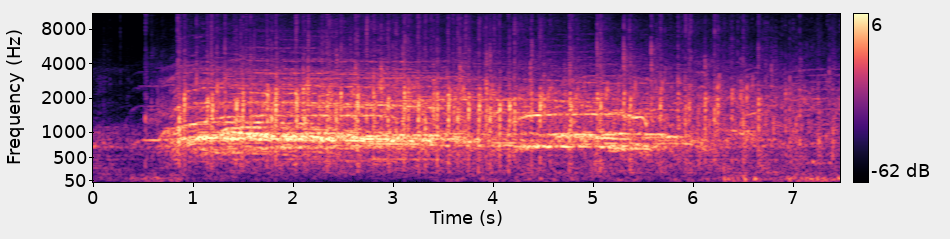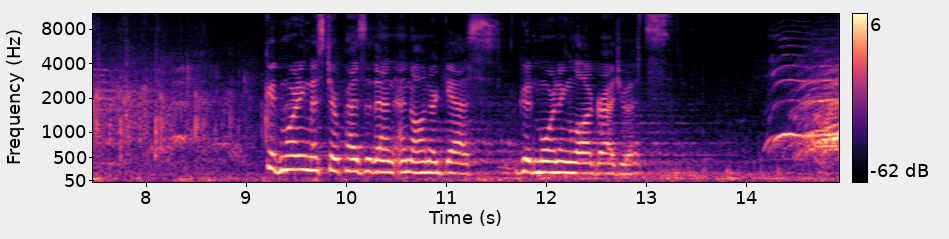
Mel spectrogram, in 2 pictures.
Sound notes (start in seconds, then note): 4.1 applause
